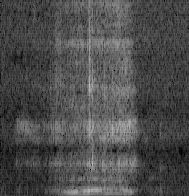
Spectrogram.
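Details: Brother sleeping, who denies snoring: a single loud, rising, buzzing snore on an in-breath; snoring.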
